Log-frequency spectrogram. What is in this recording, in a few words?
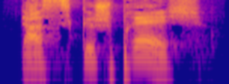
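"gespräch", German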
